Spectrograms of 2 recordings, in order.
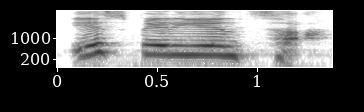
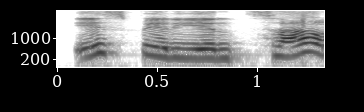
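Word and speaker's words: esperienza: এবার পরের শব্দটি হল এসপেরিয়েন্সা। এসপেরিয়েন্সা অর্থ অভিজ্ঞতা। তাহলে ইংরেজিতে আমরা এটাকে কি বলি? এক্সপেরিয়েন্স। সেই এক্সপেরিয়েন্স এর মতই ইতালিয়ান উচ্চারণ এক্সপেরিয়েন্সা মানে অভিজ্ঞতা। আর এক্সপেরিয়েন্স মানে অভিজ্ঞতা।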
